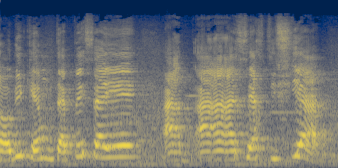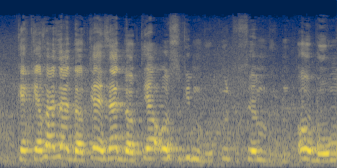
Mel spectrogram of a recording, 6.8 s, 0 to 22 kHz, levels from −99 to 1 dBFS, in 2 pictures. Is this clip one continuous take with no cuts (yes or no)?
yes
